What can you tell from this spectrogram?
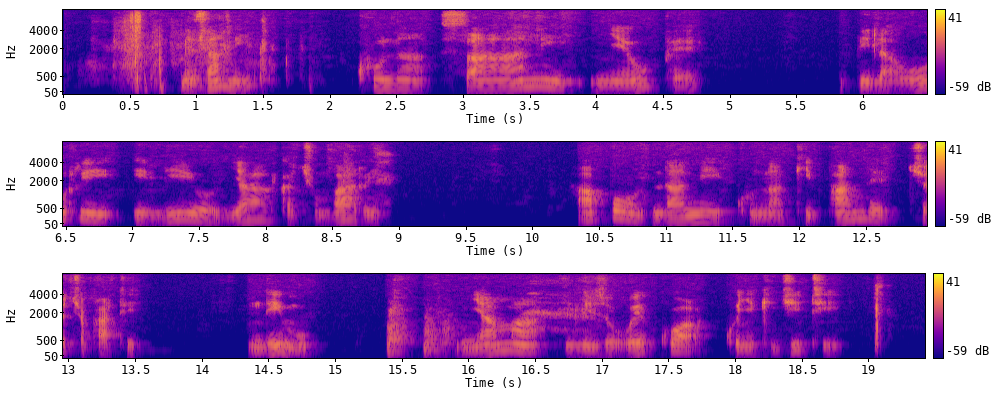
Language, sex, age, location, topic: Swahili, male, 36-49, Mombasa, agriculture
